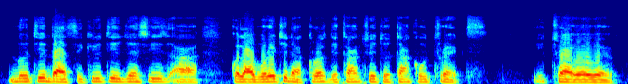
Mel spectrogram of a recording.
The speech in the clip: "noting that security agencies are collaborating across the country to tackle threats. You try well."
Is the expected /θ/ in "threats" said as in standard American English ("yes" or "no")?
no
